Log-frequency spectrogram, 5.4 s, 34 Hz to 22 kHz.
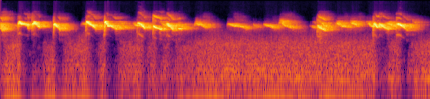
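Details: Caged oriental white-eye (mata puteh) in hobby keeping, giving its opening song (buka sing) in wet weather on 6 September 2022: high, rapid twittering warble of slurred notes, in bursts with short gaps.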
